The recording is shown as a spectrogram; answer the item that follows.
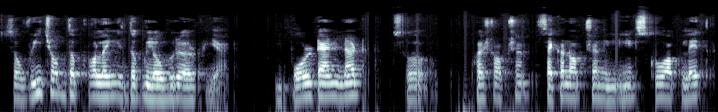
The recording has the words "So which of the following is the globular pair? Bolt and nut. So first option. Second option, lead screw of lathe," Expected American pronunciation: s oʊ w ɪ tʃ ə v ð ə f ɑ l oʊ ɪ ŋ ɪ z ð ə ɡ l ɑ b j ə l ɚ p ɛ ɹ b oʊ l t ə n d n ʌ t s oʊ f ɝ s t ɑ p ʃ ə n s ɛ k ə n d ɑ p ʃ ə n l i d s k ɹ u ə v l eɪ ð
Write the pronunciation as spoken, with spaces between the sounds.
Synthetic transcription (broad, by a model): s oʊ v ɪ tʃ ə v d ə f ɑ l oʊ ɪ ŋ ɪ z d ə ɡ l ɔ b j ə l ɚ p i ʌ b oʊ l t ə n d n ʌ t s oʊ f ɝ s t ɑ p ʃ ə n s ɛ k ə n d ɑ p ʃ ə n l i d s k u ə p l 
